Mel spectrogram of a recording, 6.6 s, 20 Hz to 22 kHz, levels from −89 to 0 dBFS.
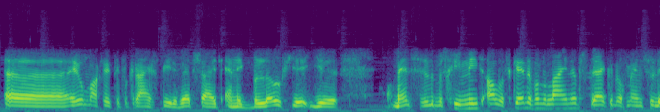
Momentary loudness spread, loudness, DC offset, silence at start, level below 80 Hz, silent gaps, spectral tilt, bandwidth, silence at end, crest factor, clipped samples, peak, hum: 7 LU; -18 LUFS; under 0.1%; 0.05 s; -52 dBFS; none; -9 dB/octave; 3.8 kHz; 0 s; 18 dB; under 0.1%; 0 dBFS; none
